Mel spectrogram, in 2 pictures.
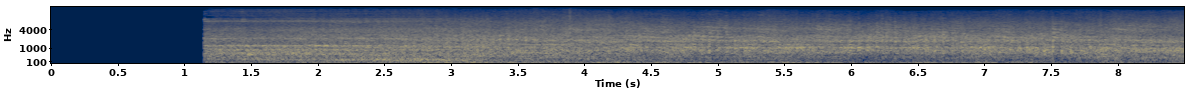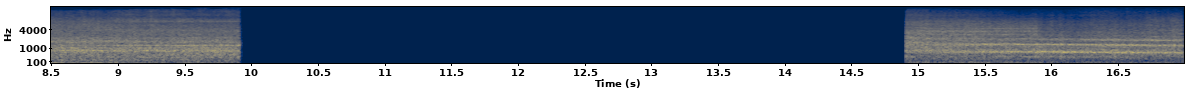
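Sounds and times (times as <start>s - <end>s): high-speed train passing: 1.2s - 10.0s, 15.0s - 17.0s.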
